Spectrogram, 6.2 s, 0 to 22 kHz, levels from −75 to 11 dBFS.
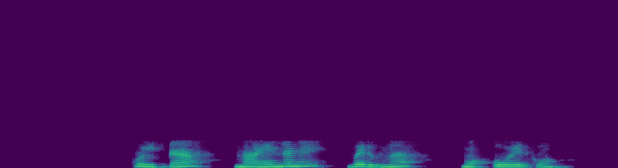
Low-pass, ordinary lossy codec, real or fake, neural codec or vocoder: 3.6 kHz; MP3, 24 kbps; fake; codec, 16 kHz, 1 kbps, FreqCodec, larger model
